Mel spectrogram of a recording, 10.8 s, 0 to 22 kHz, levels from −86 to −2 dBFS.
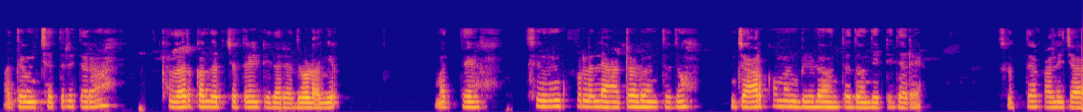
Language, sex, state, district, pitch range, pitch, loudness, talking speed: Kannada, female, Karnataka, Raichur, 185-200 Hz, 190 Hz, -19 LUFS, 125 wpm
